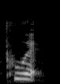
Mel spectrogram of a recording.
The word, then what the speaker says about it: pu'er: My personal favorite for now is something called pu'er. We call it pu'er, but I think in some parts of the world you call it pu'er. Well, it's spelled P-U-E-R-H, I think, pu'er.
